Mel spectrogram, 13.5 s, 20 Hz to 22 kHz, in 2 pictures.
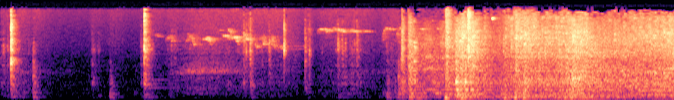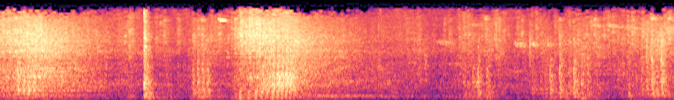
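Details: VW camper with a 1600 TP air-cooled engine starting cold, then idling and revving: irregular knocking under the clatter that goes away once warm; not fan or alternator related; cause unknown.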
